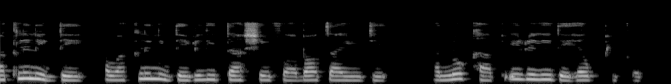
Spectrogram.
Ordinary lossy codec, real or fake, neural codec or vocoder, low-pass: none; real; none; 7.2 kHz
